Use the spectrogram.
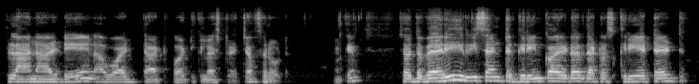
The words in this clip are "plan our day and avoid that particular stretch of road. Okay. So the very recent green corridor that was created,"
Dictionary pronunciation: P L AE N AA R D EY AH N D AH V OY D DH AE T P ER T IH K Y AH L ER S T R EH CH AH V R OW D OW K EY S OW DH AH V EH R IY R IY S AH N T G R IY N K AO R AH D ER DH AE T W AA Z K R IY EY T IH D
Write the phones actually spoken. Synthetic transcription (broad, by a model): P L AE N AA R D EY AH N D AH V OY D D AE T P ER T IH K Y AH L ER S T R EH CH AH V R OW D OW K EY S OW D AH V EH R IY R IY S AH N T G R IY N K AO R AH D ER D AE T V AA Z K R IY EY T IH D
